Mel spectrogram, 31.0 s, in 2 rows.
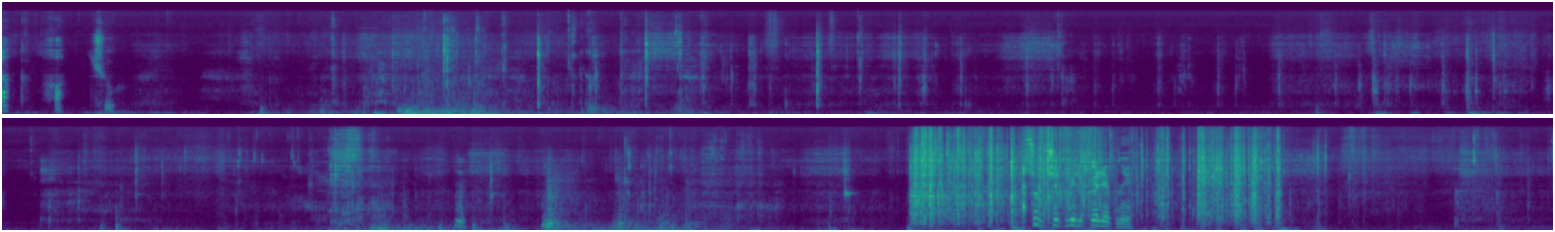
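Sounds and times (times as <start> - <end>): chewing broccoli wet crunching: 4.4 - 19.3.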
